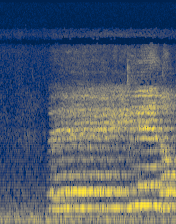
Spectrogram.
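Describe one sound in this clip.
A choir begins to sing together.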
